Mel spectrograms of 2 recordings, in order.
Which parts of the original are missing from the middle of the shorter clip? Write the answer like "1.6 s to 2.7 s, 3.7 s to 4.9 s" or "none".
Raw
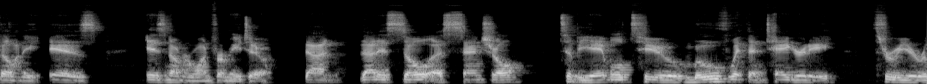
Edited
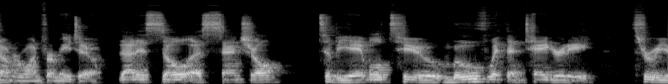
2.8 s to 3.5 s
